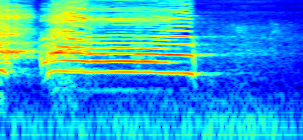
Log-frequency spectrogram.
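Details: Linh Kê rooster with a strange crow: a brief opening burst, then a steady harmonic-rich drawn-out note of under a second that cuts off sharply and fades.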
